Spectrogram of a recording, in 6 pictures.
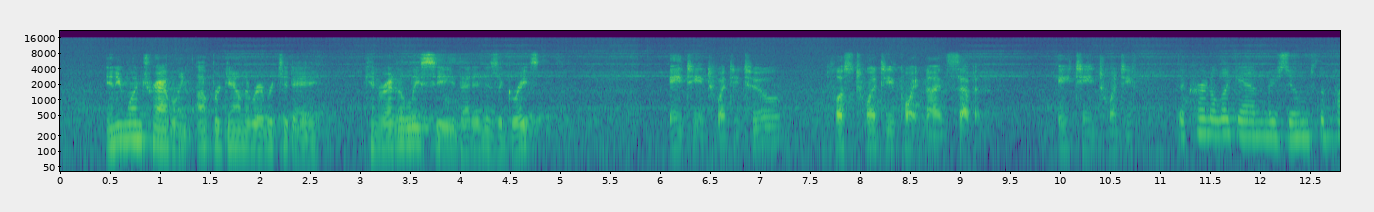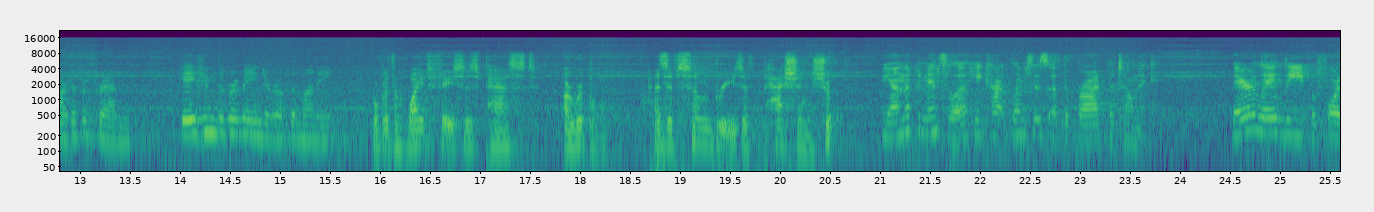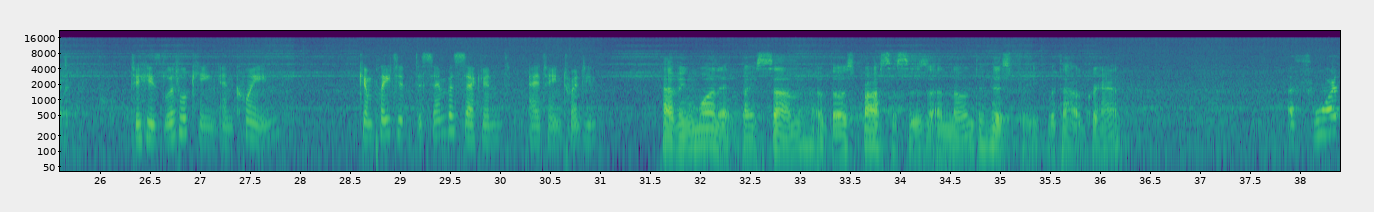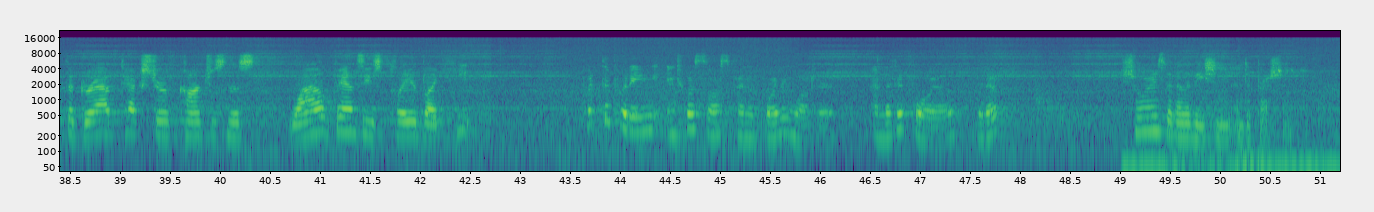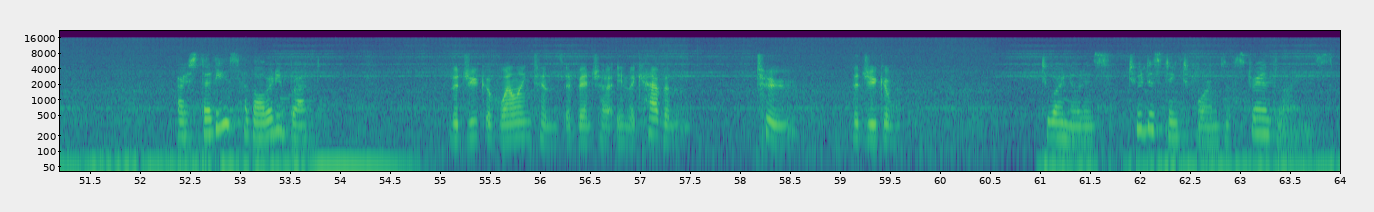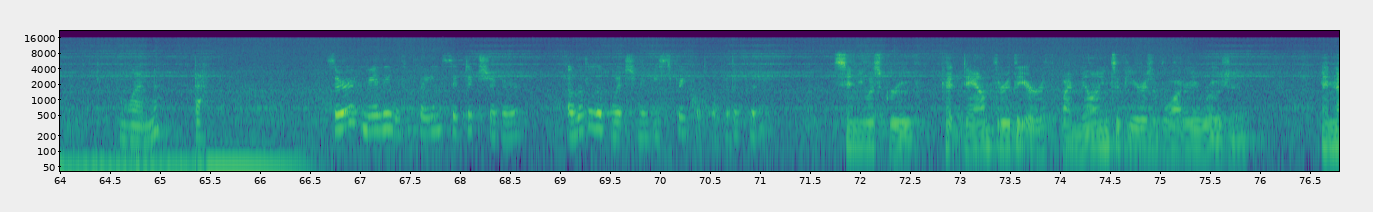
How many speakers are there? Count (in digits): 10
